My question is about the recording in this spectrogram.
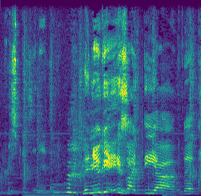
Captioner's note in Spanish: Mamá se ríe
